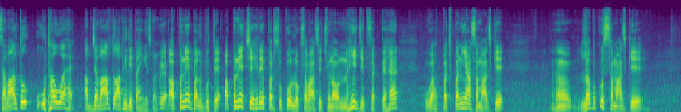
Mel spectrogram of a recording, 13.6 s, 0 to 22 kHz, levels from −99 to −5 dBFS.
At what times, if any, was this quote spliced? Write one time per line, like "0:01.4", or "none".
0:03.3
